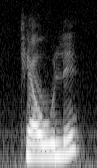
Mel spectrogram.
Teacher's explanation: Velar stops with palatalization.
